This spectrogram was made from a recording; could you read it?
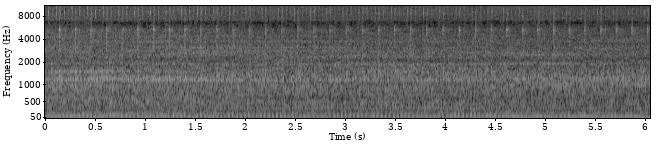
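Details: R53 MINI Cooper engine at idle with a light, even tick about three times a second over the engine hum; source of the tick unknown.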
